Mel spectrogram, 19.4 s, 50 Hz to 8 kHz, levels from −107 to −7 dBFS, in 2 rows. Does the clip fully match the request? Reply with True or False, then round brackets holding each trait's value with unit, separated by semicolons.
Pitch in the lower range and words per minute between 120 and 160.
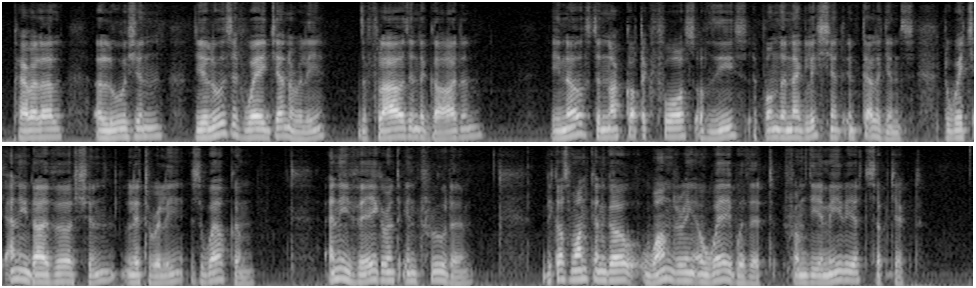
True (120 Hz; 135 wpm)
